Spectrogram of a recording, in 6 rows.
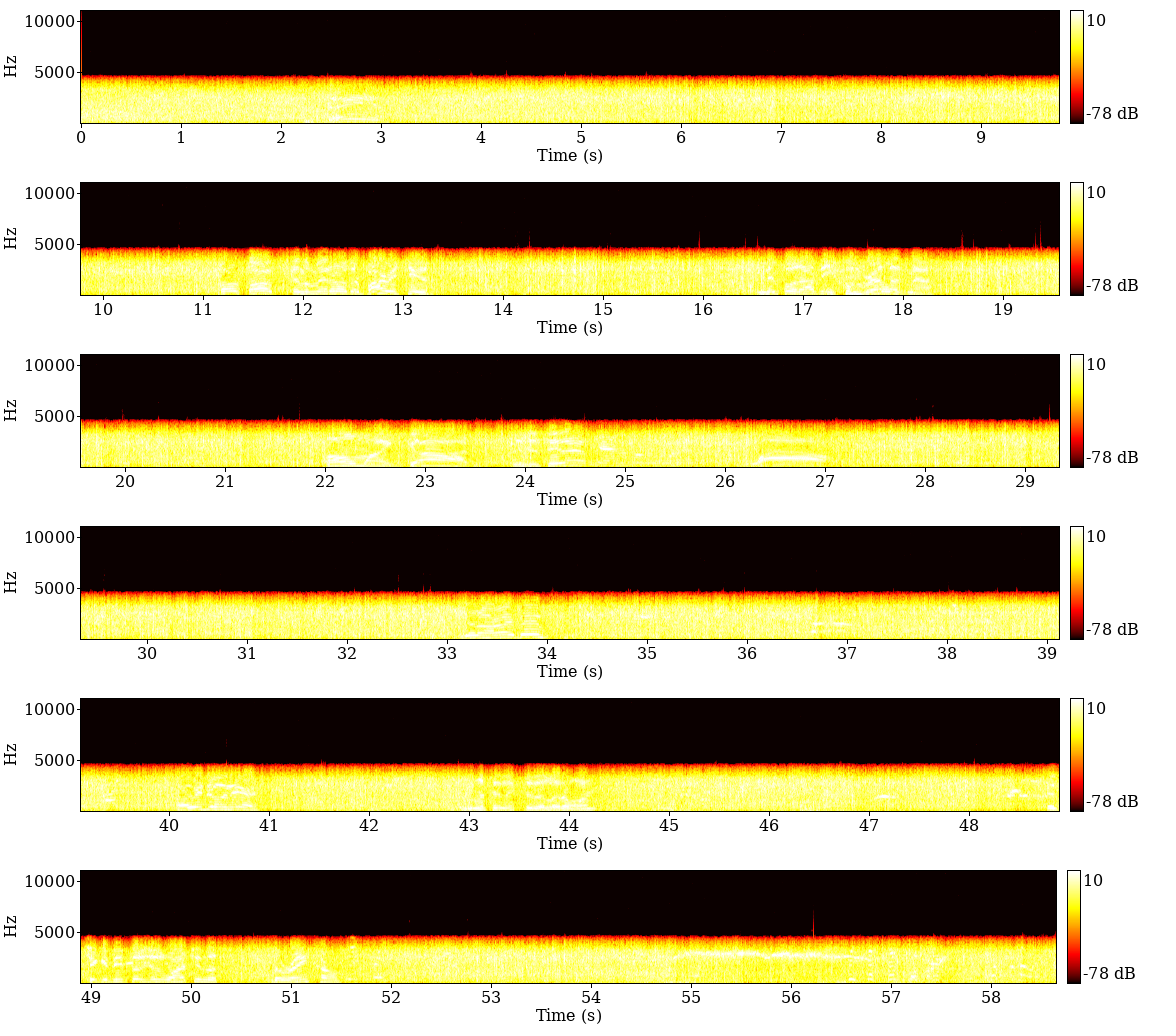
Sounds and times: Rain on surface: 0.0s - 58.6s
Raindrop: 0.0s - 58.6s
Speech: 2.4s - 3.1s, 11.2s - 13.3s, 16.6s - 18.3s, 22.0s - 25.6s, 33.2s - 34.0s, 48.8s - 52.0s.

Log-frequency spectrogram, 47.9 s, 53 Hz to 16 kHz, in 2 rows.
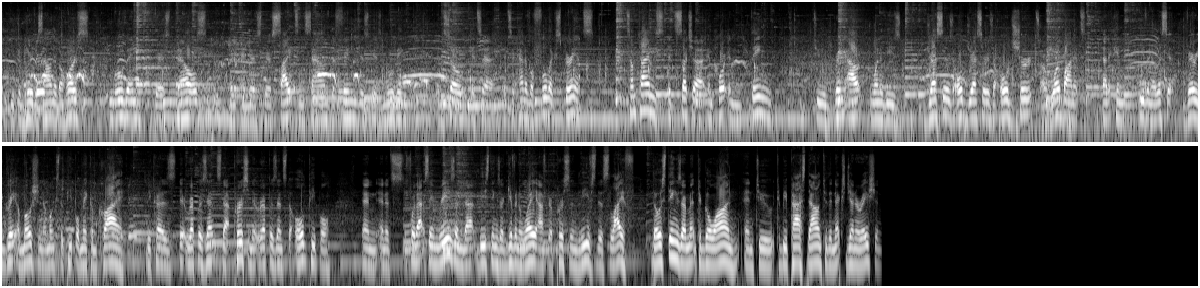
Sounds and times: Speech: 0.0s - 11.8s, 12.5s - 15.4s, 16.2s - 30.5s, 31.1s - 41.5s
Music: 0.0s - 38.5s.

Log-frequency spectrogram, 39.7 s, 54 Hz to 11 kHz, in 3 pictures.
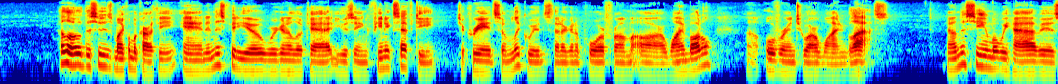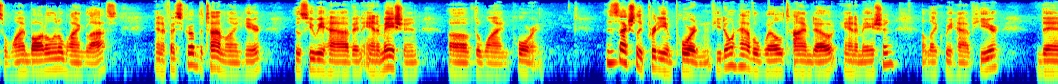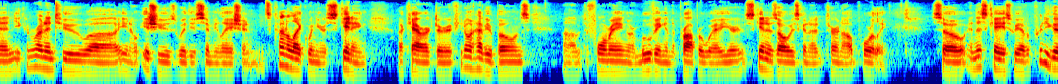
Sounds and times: Speech: 0.8s - 11.2s, 11.8s - 20.1s, 20.8s - 39.6s.

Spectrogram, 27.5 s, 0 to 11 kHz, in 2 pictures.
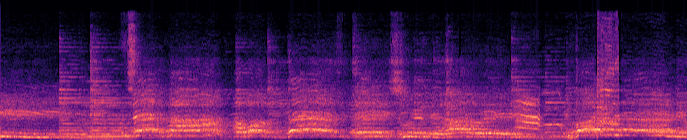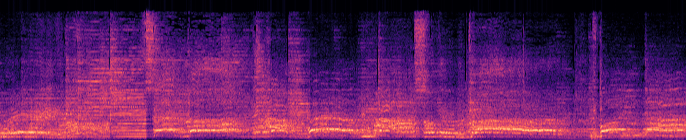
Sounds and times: Music: 0.0s - 27.4s.

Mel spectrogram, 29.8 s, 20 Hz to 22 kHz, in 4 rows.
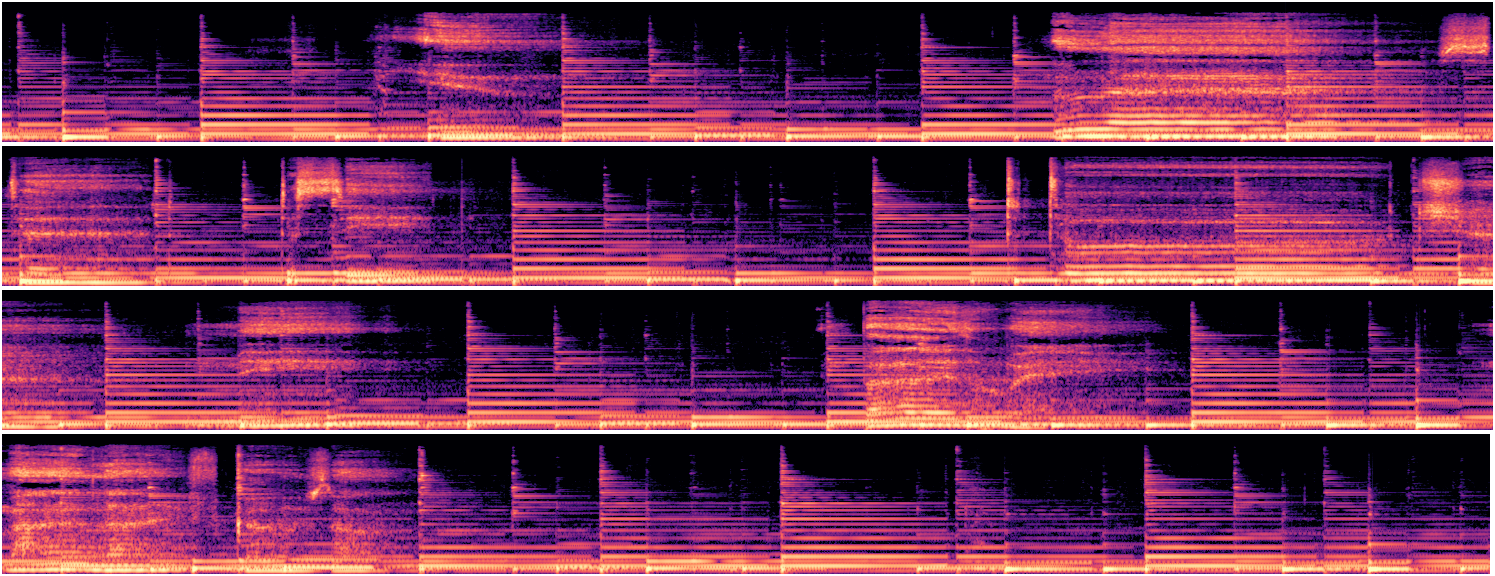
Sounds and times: Music: 0.0s - 29.8s.

